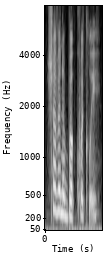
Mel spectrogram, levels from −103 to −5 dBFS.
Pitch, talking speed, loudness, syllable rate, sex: 240 Hz, 260 wpm, -19 LUFS, 6.7 syllables/s, female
